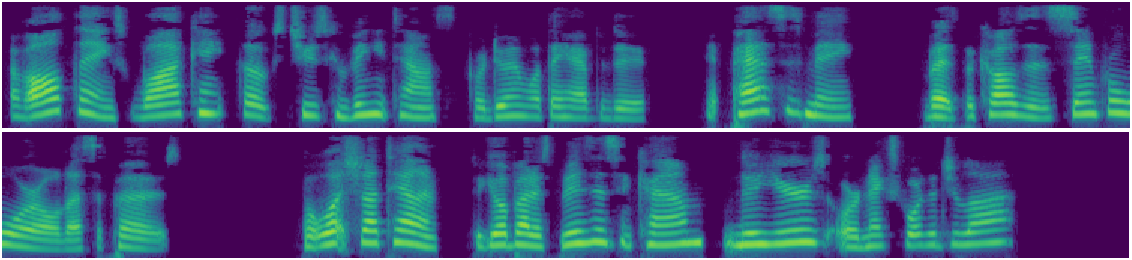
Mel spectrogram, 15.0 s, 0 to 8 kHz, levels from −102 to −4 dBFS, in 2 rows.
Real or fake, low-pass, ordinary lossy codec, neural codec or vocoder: fake; 7.2 kHz; MP3, 32 kbps; codec, 24 kHz, 0.9 kbps, DualCodec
